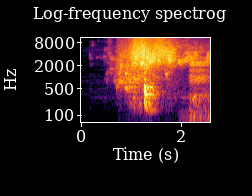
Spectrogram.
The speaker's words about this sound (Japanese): じゃあ泡を流すぞ。目をつむっておくのじゃぞ。行くぞ。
